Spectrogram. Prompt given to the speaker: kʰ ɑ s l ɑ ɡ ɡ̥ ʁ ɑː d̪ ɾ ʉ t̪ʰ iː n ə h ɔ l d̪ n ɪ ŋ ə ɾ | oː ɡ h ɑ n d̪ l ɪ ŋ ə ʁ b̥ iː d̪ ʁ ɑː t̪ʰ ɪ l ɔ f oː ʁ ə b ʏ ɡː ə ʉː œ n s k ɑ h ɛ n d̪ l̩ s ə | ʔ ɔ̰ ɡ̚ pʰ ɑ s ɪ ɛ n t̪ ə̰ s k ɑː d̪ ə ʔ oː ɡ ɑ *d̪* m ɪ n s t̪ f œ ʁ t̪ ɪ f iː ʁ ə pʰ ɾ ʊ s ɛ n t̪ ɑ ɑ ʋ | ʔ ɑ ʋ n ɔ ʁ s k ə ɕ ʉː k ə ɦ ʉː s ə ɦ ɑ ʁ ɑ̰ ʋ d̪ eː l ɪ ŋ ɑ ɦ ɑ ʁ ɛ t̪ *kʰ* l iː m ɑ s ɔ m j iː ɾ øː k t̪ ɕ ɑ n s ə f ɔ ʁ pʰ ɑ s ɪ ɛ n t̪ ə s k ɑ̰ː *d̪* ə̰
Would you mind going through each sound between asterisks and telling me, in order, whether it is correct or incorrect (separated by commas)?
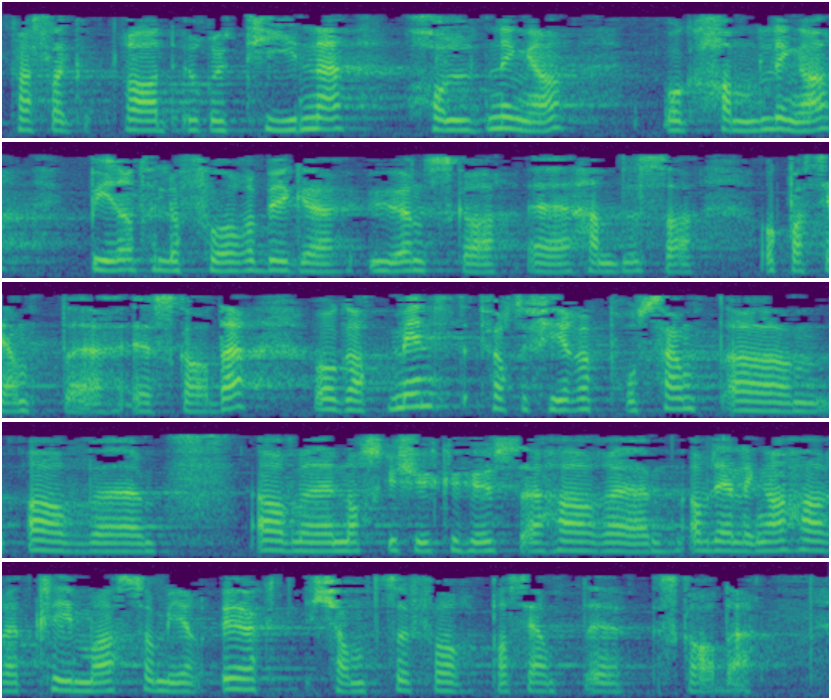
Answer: incorrect, correct, correct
